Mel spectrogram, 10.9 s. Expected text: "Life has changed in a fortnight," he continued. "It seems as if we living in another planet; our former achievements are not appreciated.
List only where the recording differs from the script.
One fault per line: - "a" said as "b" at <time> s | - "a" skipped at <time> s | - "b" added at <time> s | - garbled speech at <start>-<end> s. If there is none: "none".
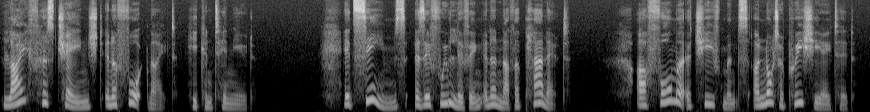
none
